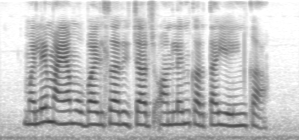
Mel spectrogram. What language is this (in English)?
Marathi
